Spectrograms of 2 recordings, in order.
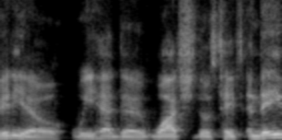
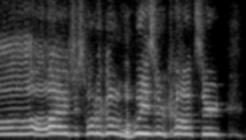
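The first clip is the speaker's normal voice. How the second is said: very high-pitched male voice, pleading. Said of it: "He's like".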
